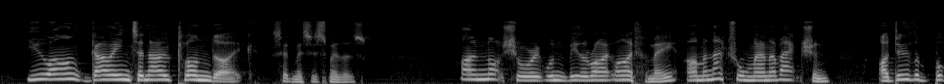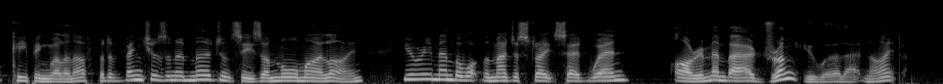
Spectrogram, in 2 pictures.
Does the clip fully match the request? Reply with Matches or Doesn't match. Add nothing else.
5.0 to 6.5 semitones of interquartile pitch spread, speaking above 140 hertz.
Matches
